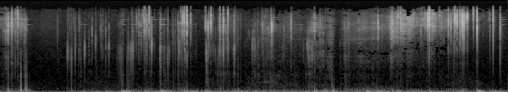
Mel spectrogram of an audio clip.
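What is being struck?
Small frosted glass shoe ornament.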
